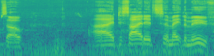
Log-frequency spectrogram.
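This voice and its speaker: There is noticeable background noise as a man talks with a Manchester accent. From Manchester, northern England. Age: 20s. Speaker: vlogger and fitness coach. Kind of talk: casual vlog monologue.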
